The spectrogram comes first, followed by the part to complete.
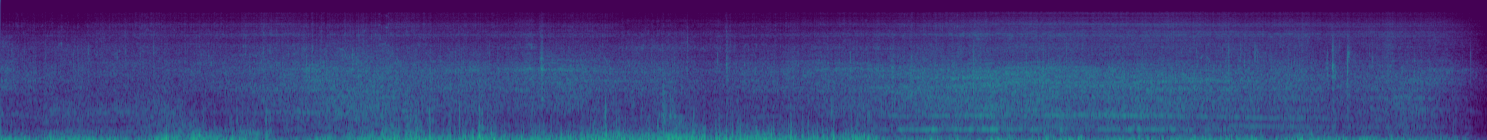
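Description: Wind buffeting the microphone of a camera moving alongside a cyclist on tarmac, a loud, rough rumble. A faint steady hum joins in about two-thirds of the way through.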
